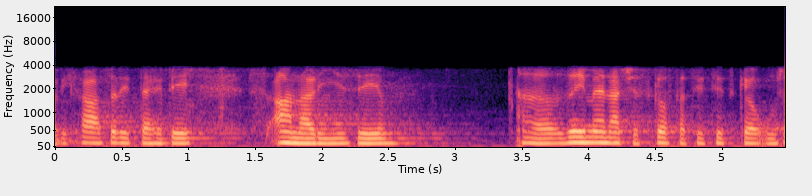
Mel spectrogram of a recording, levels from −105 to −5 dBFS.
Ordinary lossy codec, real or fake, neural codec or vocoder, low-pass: Opus, 24 kbps; real; none; 3.6 kHz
